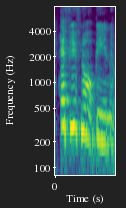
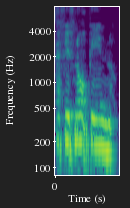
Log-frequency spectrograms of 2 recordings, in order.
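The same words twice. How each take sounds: First: If you've not been, higher and louder with punch on you've; emphatic repeat. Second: Said in the usual way. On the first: Real, not acted. Urging viewers who never saw Glencoe, emphatic. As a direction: lean hard into you've, pushing the point.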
